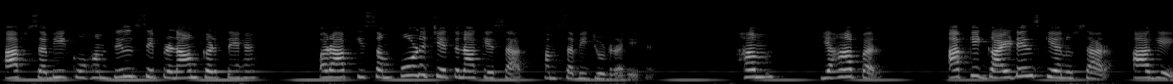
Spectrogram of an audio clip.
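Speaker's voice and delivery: guided meditation. Real, not acted. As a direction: ease them into stillness, leaving room to breathe.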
